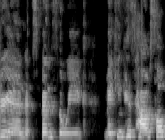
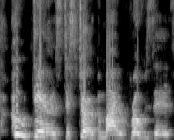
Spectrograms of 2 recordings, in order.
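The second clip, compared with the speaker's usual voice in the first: loud, slow, menacing, booming delivery; 5 dB louder than usual. Retelling a story, voicing Kyle as he bursts out of the greenhouse: imitating Kyle's scary voice. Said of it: "He's super scary".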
